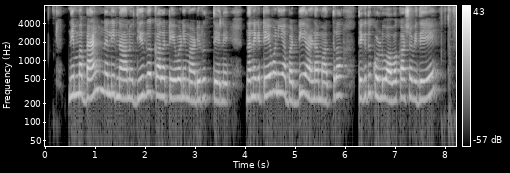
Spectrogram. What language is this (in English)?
Kannada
